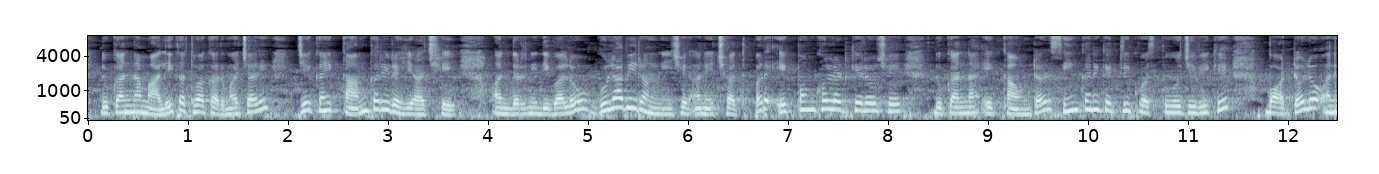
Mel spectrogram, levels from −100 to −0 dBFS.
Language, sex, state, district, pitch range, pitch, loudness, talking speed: Gujarati, female, Gujarat, Valsad, 160-240 Hz, 190 Hz, -15 LUFS, 165 wpm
